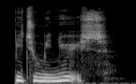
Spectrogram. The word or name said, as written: bituminøs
